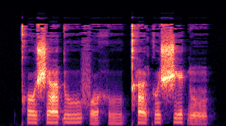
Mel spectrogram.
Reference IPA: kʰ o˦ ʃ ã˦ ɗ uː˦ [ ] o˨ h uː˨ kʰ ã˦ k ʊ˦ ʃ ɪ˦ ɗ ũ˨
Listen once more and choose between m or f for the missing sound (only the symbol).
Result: f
